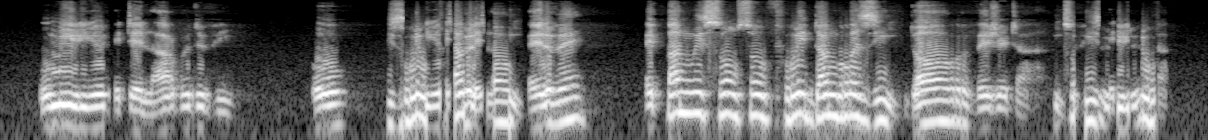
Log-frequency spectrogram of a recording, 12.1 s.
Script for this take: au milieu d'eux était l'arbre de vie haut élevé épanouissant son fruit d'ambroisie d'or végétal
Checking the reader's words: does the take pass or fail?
fail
